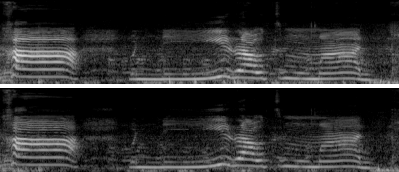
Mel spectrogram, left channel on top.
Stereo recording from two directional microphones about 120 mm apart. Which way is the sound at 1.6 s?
5° right (ahead or behind).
